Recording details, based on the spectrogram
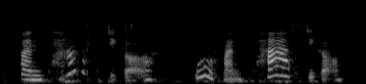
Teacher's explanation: Stress is on the third from last syllable, and we're going to get a tilde there.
